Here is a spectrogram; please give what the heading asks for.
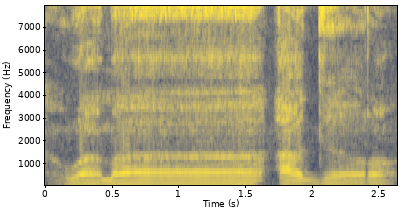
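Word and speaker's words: وما أدرى: Ya, berikutnya cara membaca ro patah, maka ini dibaca tafhim, tebal, ro, ya. Wa ma adra. Ya, jadi ro-nya dibaca tebal.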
